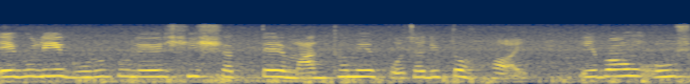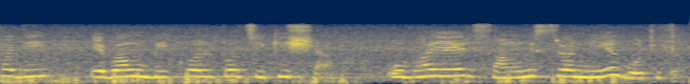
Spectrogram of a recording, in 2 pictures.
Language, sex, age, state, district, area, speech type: Bengali, female, 18-30, West Bengal, Howrah, urban, read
